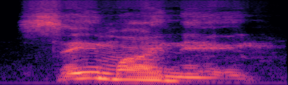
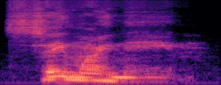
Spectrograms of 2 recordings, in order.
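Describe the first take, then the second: First: Very slow, drawn-out catchphrase; slow menacing repeat. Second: Said in the usual way. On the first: Acted. Wrestler demanding rivals say his name, slow and drawn out. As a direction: stretch every word like a threat. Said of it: "repeats catchphrase slowly". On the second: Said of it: "repeats catchphrase".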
